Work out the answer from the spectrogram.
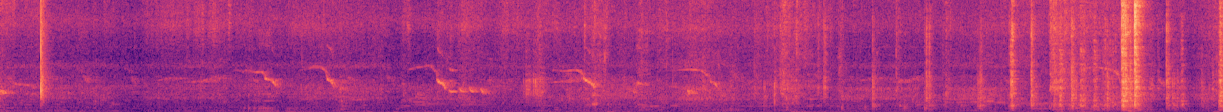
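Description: A bird gives a run of short, falling chirps. Near the end comes a burst of clattering and rustling as a cloth sack is hooked onto a hanging dial spring scale.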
